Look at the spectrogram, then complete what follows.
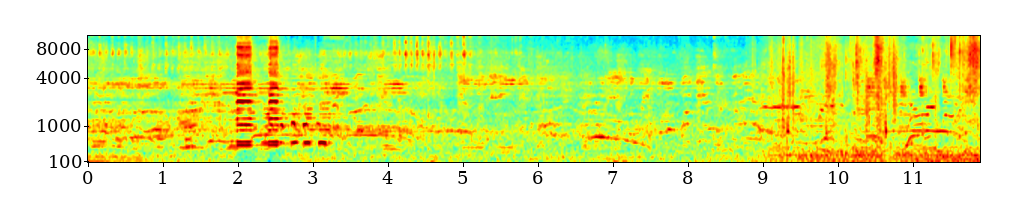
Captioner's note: crowd cheering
